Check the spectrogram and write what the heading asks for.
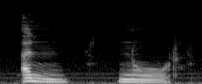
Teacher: we will then join the alif onto the noon and it will become an noor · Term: sun letters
